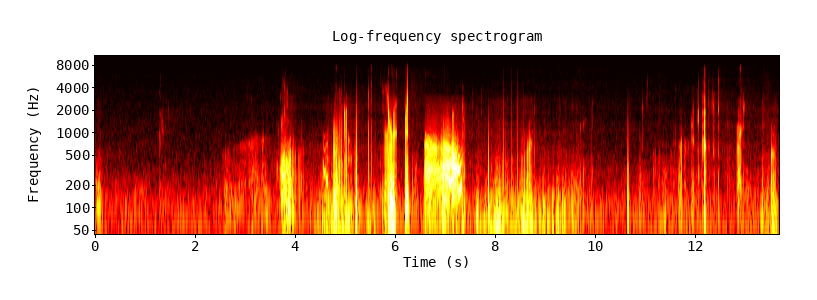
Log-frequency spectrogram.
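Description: Long, loud, irregular gurgling and squeaky rumbling from the stomach; ordinary hunger growling.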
